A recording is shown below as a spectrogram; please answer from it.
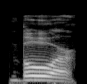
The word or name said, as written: bore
